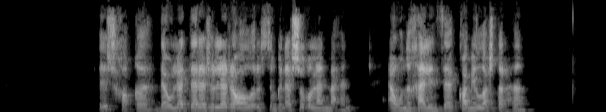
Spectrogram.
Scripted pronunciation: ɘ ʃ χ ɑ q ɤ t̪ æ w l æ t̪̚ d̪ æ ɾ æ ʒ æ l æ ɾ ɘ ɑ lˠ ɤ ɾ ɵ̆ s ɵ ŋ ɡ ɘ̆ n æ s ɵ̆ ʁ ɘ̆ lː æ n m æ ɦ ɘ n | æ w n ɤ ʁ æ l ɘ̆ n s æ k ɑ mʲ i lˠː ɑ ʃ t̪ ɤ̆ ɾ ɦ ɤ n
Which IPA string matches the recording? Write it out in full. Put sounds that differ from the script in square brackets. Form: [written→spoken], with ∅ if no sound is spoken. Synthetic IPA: ɘ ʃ χ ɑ q ɤ [t̪→d̪] æ w l æ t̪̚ d̪ æ ɾ æ ʒ æ l æ ɾ ɘ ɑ lˠ ɤ ɾ ɵ̆ s ɵ ŋ ɡ ɘ̆ n æ [s→ʃ] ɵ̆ ʁ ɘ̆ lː æ n m æ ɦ ɘ n | æ [w→u] n ɤ [ʁ→χ] æ l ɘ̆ n s æ k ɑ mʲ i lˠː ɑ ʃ t̪ ɤ̆ ɾ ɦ ɤ n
